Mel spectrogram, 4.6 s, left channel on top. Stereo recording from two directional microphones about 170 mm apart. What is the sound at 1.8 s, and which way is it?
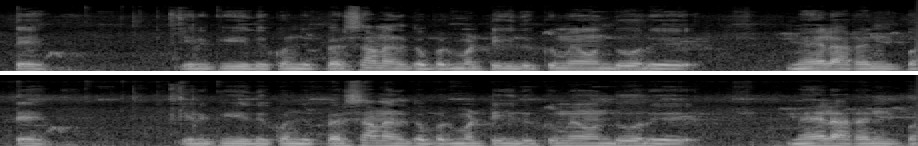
Speech, 5° left (ahead or behind).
